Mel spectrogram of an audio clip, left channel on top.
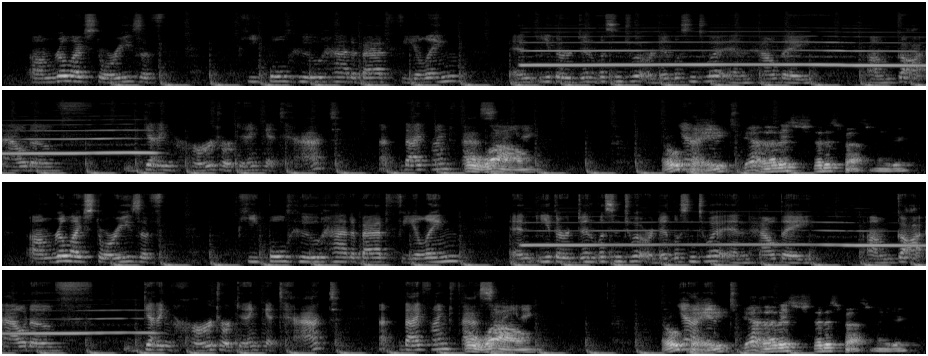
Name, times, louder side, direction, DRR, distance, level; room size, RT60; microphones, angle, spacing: voice 1, 0.3-1.6 2.4-4.6 5.1-8.1 8.6-10.1 10.5-12.6 13.0-14.5 16.0-16.6 17.0-17.1 17.8-17.9, right 3 dB, 40° right, 0.7 m, -35 dB
sound 1, 1.1-17.4, right 1 dB, 20° left, 1.3 m, -41 dB
Wind instrument woodwind instrument, 5.2-10.8, left 4 dB, 40° left, 0.5 m, -31 dB
voice 2, 13.9-14.6 15.8-18.3, right 2 dB, 15° right, 0.4 m, -26 dB
3.9 x 2.4 x 4.1 m
head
